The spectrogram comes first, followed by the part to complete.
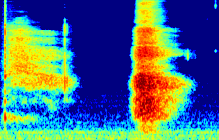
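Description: A young woman's close-miked breathing: a soft sigh trailing off with a small mouth click, then a louder breath about a second and a half in.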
